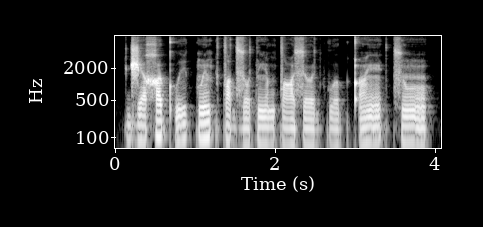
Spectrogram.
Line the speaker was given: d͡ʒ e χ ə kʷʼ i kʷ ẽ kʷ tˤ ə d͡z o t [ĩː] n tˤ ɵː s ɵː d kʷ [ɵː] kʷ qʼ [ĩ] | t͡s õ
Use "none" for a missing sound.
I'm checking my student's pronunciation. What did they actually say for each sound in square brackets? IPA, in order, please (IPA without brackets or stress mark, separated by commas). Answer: ĩː, ɤː, ẽ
